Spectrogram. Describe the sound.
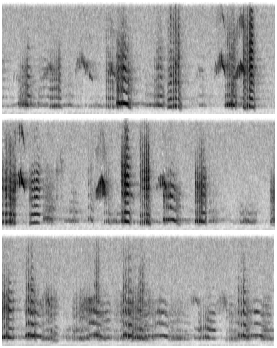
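A flock of common cranes calls while flying overhead at dusk, coming in to roost on a pond in winter. Many loud, overlapping rolling calls sound steadily throughout, over a constant low hum.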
